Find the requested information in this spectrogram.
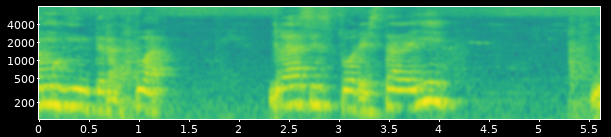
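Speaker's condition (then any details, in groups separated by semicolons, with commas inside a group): Cerebral palsy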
